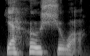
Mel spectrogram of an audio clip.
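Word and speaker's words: יהושע: Yehoshua. It's H3091. It's pronounced, let me show you the pronunciation.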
